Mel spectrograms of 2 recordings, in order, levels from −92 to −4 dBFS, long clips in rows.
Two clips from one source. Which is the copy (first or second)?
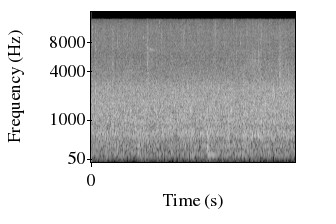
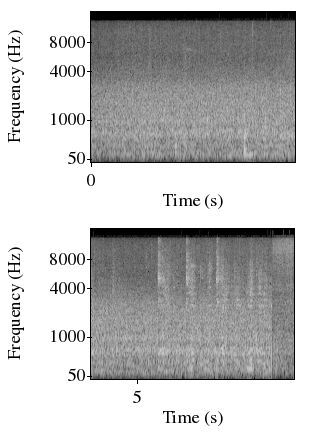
first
